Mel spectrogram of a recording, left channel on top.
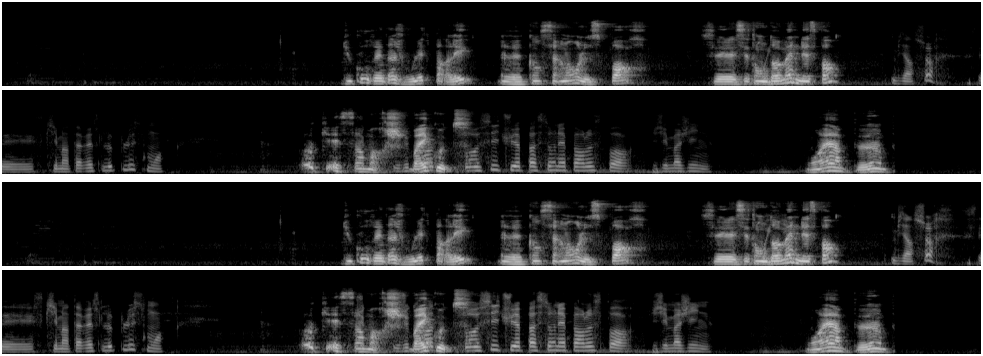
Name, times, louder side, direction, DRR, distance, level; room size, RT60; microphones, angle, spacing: voice 1, 3.4-4.7 5.0-6.4 7.0-8.4 12.8-14.5 17.8-18.7, right 1 dB, 10° right, 0.6 m, -21 dB
voice 2, 7.6-7.9 8.9-11.4 13.3-13.4 13.7-14.1 14.4-16.9, right 3 dB, 80° right, 2.2 m, -34 dB
head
